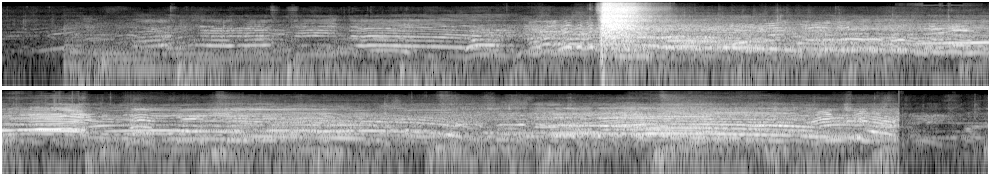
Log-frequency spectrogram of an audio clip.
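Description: Fireworks go off at the opening of a saints' feast after the Italian and U.S. national anthems. One sharp, loud bang cuts through continuous crowd noise, with shrill whistling tones sweeping up and down and people talking throughout.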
